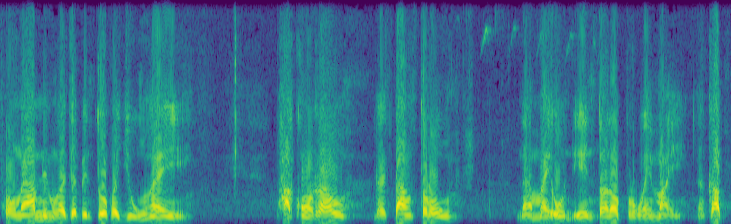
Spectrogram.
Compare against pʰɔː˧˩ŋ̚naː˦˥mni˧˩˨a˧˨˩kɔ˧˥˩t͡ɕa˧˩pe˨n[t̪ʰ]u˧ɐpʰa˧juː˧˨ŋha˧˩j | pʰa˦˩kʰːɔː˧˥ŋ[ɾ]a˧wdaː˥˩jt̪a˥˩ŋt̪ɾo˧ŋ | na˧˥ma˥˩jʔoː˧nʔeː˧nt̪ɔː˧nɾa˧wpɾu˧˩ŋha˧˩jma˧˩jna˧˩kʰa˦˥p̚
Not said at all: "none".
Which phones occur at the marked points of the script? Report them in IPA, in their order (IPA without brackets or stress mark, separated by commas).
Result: t̪, ɾ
